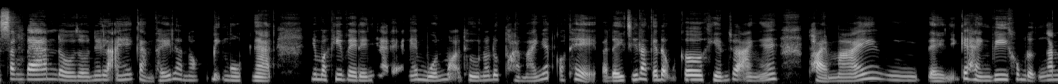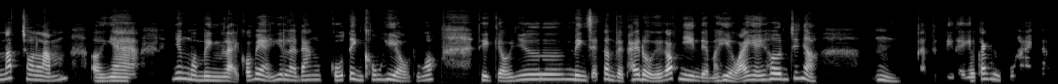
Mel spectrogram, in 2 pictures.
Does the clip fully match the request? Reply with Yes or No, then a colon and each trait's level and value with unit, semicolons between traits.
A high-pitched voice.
Yes: high, 210 Hz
